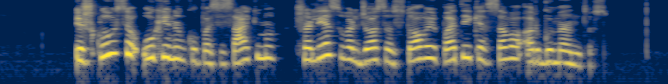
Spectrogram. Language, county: Lithuanian, Vilnius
